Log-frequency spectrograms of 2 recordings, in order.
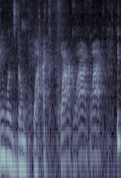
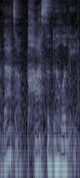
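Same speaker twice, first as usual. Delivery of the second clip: usual speaking voice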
